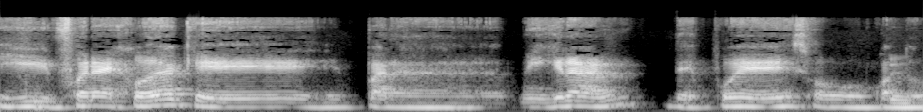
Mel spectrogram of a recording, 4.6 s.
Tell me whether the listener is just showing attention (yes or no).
yes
